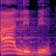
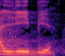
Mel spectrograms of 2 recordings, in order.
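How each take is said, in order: First: The stress is on the first syllable. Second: The stress is not on the first syllable. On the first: The speaker calls it right. "a gente fala álibi ... está na antepenúltima sílaba" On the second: The speaker calls it wrong. "Ninguém fala álibi"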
